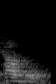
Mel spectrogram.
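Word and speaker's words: Cearbhall: Okay, so it looks like it's written Sirbal, and I think in John's lecture he said Sirbal, but I've heard it in Ireland pronounced Carul, King Carul.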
